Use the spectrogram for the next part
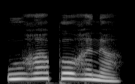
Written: ಊಹಾಪೋಹನ

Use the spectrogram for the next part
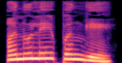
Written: ಅನುಲೇಪಂಗೆಯ್

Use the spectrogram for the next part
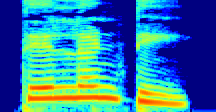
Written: ತೆಲ್ಲಂಟೆ

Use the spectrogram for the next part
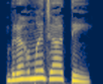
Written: ಬ್ರಹ್ಮಜಾತಿ

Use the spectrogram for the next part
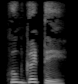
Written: ಕಿಗ್ಗಡೆ

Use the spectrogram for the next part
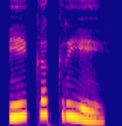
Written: ಏಕಕ್ರಿಯೆ

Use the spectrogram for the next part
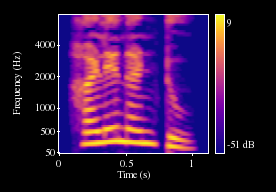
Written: ಹಳೆನಂಟು

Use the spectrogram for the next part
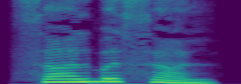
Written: ಸಾಲ್‍ಬಸಾಲ್

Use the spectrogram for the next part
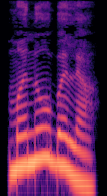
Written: ಮನೋಬಲ

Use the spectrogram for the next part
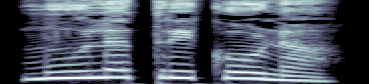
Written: ಮೂಲತ್ರಿಕೋಣ

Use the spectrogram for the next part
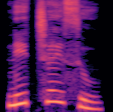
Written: ನಿಚ್ಚಯಿಸು

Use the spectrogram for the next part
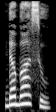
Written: ಡಬಾಸು

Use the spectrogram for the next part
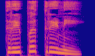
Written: ತ್ರಿಪತ್ರಿಣಿ

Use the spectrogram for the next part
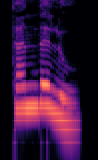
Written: ದುಂದುಲು

